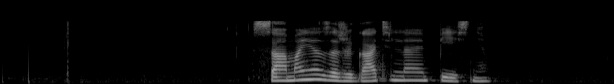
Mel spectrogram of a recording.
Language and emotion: Russian, neutral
